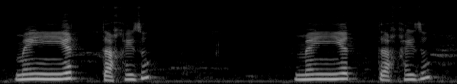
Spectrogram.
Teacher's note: मीम की ज़बर को हम या के साथ मिलाएंगे क्योंकि या के ऊपर शद है, और इसी तरह या की ज़बर को ता के साथ मिलाएंगे क्योंकि ता के ऊपर भी शद है।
